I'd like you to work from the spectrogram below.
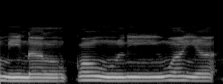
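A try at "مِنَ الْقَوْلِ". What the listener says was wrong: qawli, linya pendek. Diulang dari minal qawli, linya pendek. Huruf kaf ya.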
